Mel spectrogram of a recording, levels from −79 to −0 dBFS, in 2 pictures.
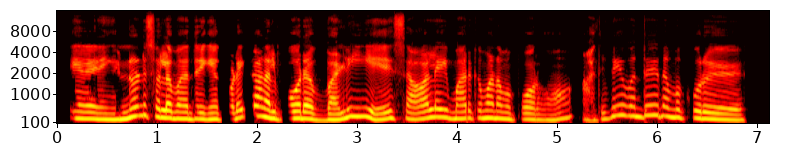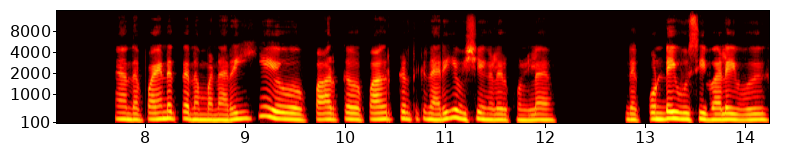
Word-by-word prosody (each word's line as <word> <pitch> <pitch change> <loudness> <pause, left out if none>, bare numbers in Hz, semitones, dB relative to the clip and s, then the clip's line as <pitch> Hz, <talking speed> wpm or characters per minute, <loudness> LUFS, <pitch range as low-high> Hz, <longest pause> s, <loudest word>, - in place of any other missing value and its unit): ஏ. - - -3 0.2
நீங்க 185 -1 +1
இன்னொன்னு 295 +9 +2
சொல்ல 250 -3 +5
மறந்துட்டீங்க. 200 -2 +1
கொடைக்கானல் 250 +1 +2
போற 225 -1 +4 0.2
வழியே 235 +2 +2 0.2
சால 210 +4 +1 0.2
மார்க்கமா 230 +2 -1
நம்ம 205 -2 0
போறோம். 180 +2 -3 0.2
அதுவே 200 - -6
வந்து 290 +2 -2 0.2
நமக்கு 250 -4 -3
ஒரு 210 -1 +2 1.2
அ - - -3
அந்த 185 -1 0
பயணத்தை 210 +2 +1
நம்ம 175 -1 0
நறைய 210 - -2 0.5
பார்க்க 190 0 0
பார்க்கிறதுக்கு, 195 0 -2
நறைய 205 +7 0
விஷயங்கள் 185 -3 0
இருக்குல்ல. 170 +1 -3 0.8
இந்த 185 -1 -2
கொண்டை 205 +2 +5
ஊசி 195 +1 +1
வளைவு! 180 -1 +1
200 Hz, 125 wpm, -24 LUFS, 185-225 Hz, 1.2 s, சொல்ல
